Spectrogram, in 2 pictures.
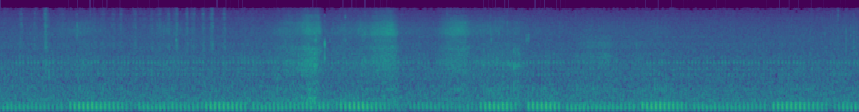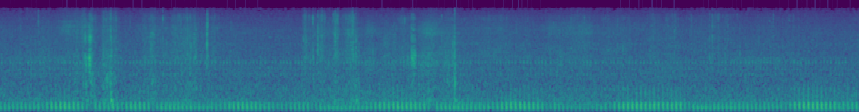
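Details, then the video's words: Mac, a rescued young male orange tabby cat, purring while sunbathing and affectionate; low rumbling purr in rhythmic pulses about a second apart, with some faint outdoor background noise and brief clicks. "喉を鳴らし、猫キック！？ - Cute Cat Mac Purring."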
